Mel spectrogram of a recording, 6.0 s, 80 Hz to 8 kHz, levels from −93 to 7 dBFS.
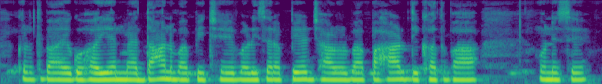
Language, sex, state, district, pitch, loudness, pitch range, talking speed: Bhojpuri, female, Jharkhand, Palamu, 195 Hz, -14 LUFS, 190-200 Hz, 170 wpm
